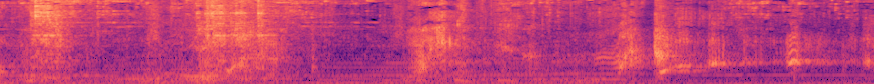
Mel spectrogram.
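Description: Snarls from a chained zombie, with metal chains rattling and clanking sharply as he strains against them.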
